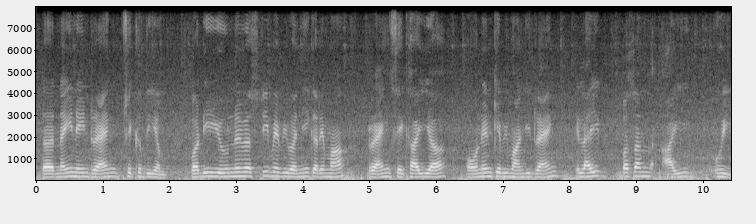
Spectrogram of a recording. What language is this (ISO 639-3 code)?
snd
